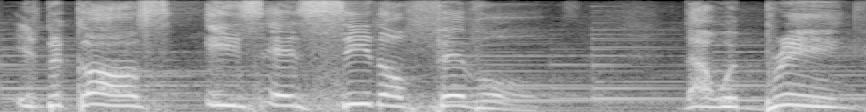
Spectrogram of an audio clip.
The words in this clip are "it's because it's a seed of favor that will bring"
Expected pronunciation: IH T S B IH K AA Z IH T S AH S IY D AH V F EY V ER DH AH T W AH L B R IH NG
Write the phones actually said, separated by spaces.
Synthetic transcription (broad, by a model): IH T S B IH K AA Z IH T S AH S IY D AH V F EY V ER DH AH T W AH B R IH NG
